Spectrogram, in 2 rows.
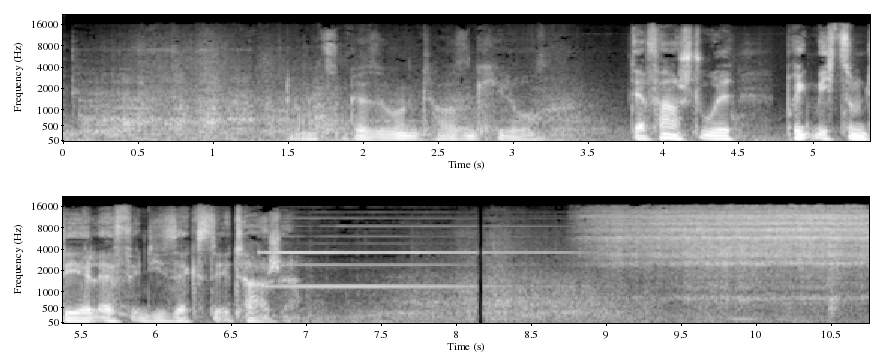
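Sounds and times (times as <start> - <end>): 
speech: 1.8 - 7.0
faint tonal whines: 6.6 - 10.6
coffee machine hissing steam: 8.8 - 10.7.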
